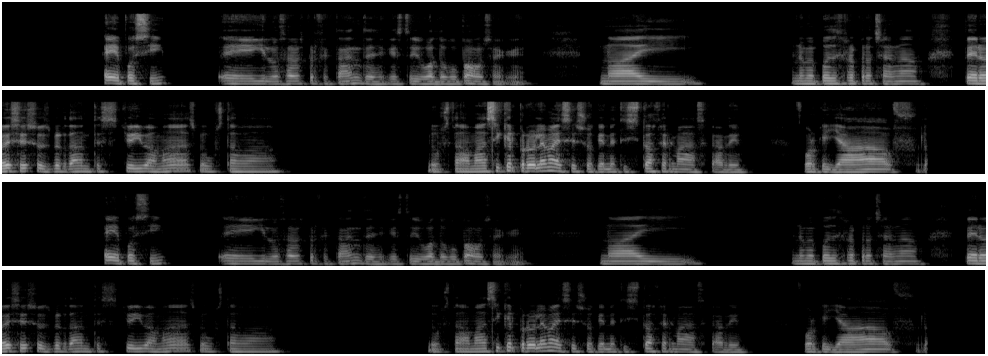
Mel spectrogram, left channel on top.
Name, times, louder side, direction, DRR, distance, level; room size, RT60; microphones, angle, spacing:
voice 1, 1.0-1.6 2.2-7.0 7.9-12.7 14.1-17.3 17.9-19.1, left 5 dB, 50° left, 0.9 m, -34 dB
head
